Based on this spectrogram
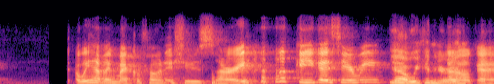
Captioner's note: laughing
